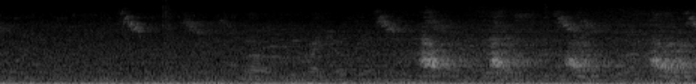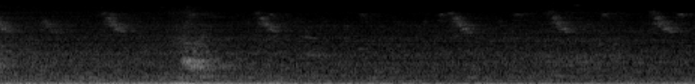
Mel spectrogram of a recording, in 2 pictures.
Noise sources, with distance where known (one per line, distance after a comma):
person or small group talking
dog barking or whining, near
